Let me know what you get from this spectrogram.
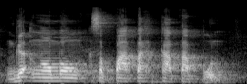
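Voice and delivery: normal talking voice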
